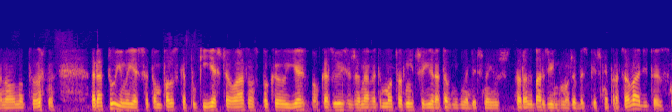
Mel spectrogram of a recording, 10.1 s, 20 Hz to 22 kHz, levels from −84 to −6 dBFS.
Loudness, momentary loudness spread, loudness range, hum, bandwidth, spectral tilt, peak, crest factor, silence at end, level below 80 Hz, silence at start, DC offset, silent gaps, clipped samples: -23 LUFS; 7 LU; 2 LU; none; 5.8 kHz; -8 dB/octave; -6 dBFS; 16 dB; 0 s; -56 dBFS; 0 s; under 0.1%; none; under 0.1%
